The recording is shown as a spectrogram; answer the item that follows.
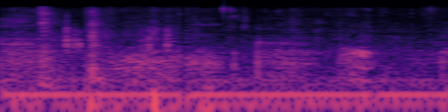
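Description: Quiet room tone: a steady low hum with a few faint ticks of trading cards being handled.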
